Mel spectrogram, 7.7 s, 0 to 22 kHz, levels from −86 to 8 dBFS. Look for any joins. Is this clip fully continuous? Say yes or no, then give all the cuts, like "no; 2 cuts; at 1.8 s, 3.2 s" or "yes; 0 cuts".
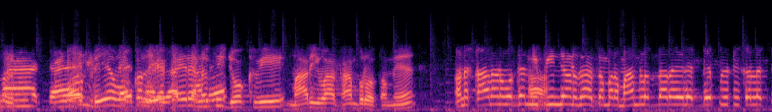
no; 1 cut; at 4.4 s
